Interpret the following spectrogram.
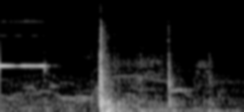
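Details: Changan Uni-V tailgate closing after its rubber stops were unscrewed out to four threads to cure slamming: brief high chime, one solid thud, then a lighter settling knock. Closing sounds normal.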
